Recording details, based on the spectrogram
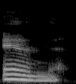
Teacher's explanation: Again, an alveolar, voiced alveolar nasal. · velopharyngeal port is open for that nasal resonance to differentiate that N from the D.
